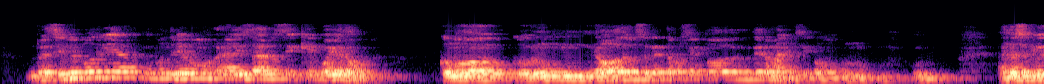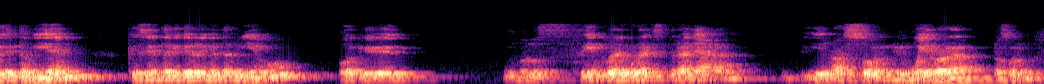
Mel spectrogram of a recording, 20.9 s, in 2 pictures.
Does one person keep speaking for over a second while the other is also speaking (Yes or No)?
No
